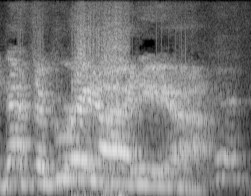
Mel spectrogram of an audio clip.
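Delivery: loud, high, drawn-out cry of approval; hammed-up shout. Pirate mate to storyteller after hearing the plan, hammed-up shout. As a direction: bellow it slowly, relishing every word.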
